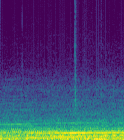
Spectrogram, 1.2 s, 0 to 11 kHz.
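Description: A 2020 Renault Logan Zen 1.6 16v SCe engine revs hard toward high rpm as heard from inside the cabin, a loud, sustained drone that climbs steadily in pitch, with no talk.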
